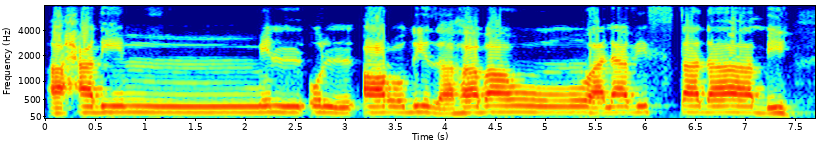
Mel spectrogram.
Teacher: यहाँ पर इस मीम को आपने छोड़ देना है, हा को दूसरी मीम के साथ मिलाना है, और ये मीम मुशद्दद है तो इसके ऊपर आपने गुन्ना करके पढ़ना है।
